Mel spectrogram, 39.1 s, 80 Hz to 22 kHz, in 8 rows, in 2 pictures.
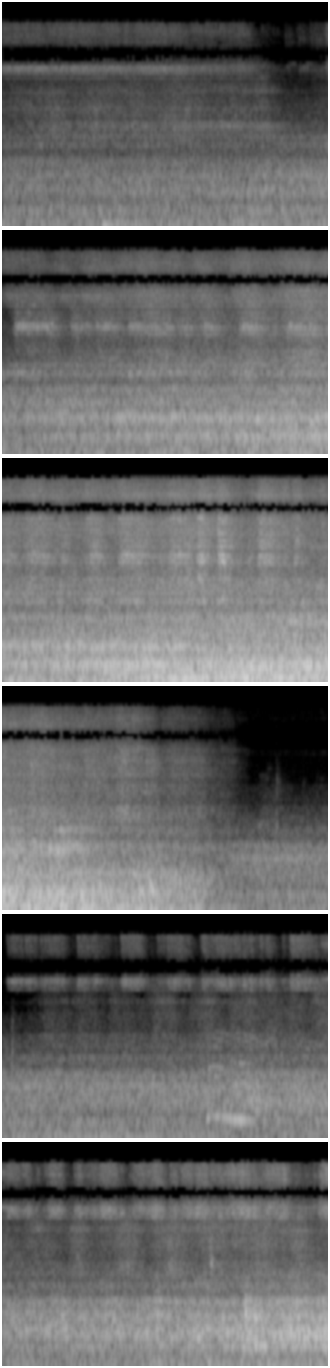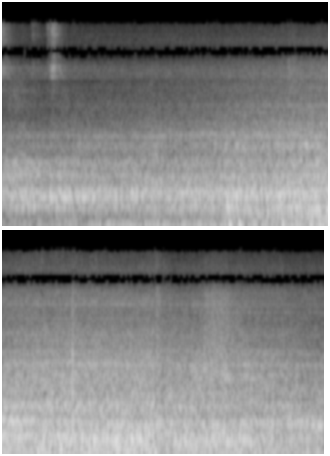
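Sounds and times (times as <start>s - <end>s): tram rumbling past: 0.0s - 39.0s
high-pitched wheel squeal: 5.0s - 14.0s.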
